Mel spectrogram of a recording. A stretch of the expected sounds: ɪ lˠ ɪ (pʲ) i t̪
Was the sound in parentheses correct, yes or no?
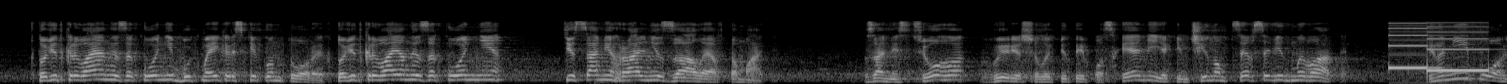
yes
